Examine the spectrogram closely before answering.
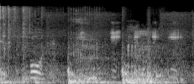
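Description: A pig grunts nearby.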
